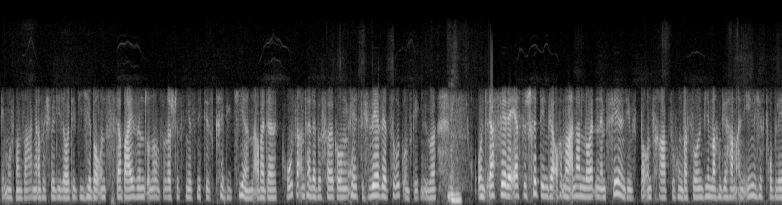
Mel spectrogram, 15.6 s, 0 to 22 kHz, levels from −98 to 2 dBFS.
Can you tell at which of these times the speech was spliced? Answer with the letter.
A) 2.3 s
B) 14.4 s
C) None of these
A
